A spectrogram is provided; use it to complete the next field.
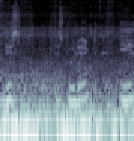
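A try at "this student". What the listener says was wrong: दिस सुन, दिस स्टूडेंट, दिस स्टूडेंट नहीं है, दिस स्टूडेंट। अब जब मैंने फ्लो में बोलना है दिस स्टूडेंट, मतलब वो जो दिस का स हुआ ना वहीं से मैं स्टूडेंट शुरू कर दूंगा, मैं रुकूंगा नहीं।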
